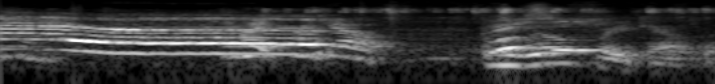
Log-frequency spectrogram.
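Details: Recently adopted male cat from an animal shelter, moaning while talking to himself in a mirror indoors: a long, drawn-out, slightly falling harmonic moan of nearly two seconds, then a shorter wavering one, with a person speaking.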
